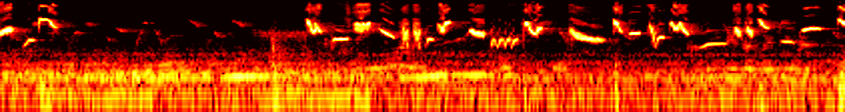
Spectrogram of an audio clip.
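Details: Canary in full, energetic song used as tutor audio for songbirds: quick bursts of bright, high chirps and slurred whistles in short phrases separated by brief gaps, with a soft low background hum.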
